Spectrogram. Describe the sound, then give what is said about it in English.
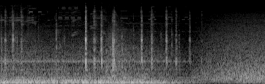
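A burst of quick, irregular keyboard clicks tapping away over a steady low rumble, then the typing stops and only the background hum remains. “Maria began working the keyboard again.”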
